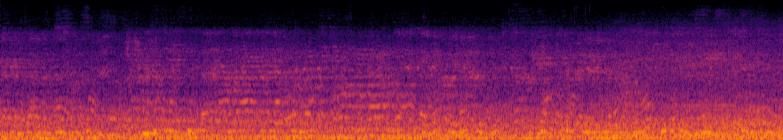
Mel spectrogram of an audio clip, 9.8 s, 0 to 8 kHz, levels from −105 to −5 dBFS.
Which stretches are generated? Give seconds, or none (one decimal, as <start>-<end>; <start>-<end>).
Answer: none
